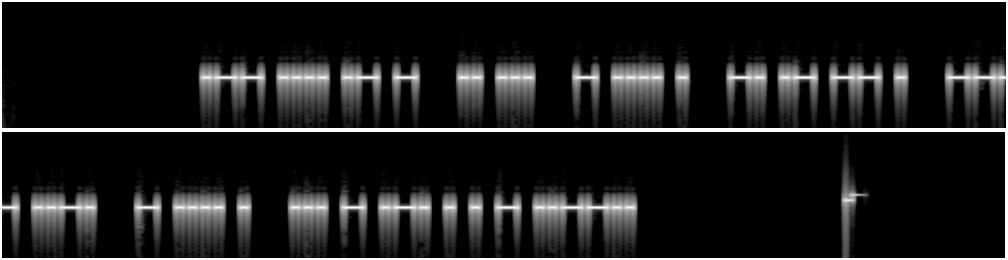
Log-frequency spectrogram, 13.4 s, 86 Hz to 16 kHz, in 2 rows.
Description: Morse code, heard as a keyed tone, about 28 wpm, 700 Hz. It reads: WHAT IS THE NAME OF THE STREET?
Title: Sentences from Top 1000 Words - Review Part 3 - 28wpm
